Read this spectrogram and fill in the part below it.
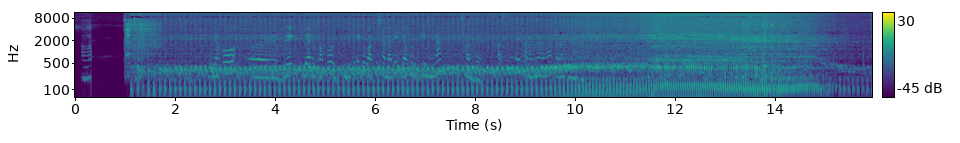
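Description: A scooter engine runs and then pulls away.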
